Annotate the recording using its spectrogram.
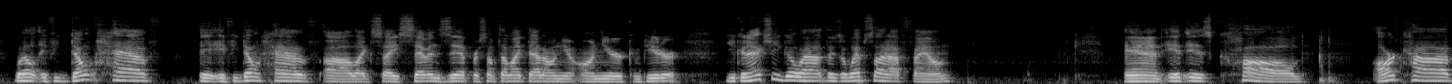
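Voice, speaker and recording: Against a quiet background, a man with a Southern US accent speaks fairly slowly at a fairly high pitch with ordinary pitch variation. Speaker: gaming YouTuber. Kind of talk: tutorial. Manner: casual, halting with fillers.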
